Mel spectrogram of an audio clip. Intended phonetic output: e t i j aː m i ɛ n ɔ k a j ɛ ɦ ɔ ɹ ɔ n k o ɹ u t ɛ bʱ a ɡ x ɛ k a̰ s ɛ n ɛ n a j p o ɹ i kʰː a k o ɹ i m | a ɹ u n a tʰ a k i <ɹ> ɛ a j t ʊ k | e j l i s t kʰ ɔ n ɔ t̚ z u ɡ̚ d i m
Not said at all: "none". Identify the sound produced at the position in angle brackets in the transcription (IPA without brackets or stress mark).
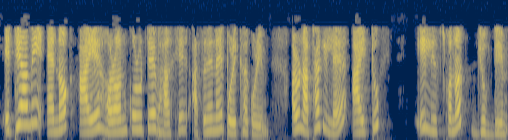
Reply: l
